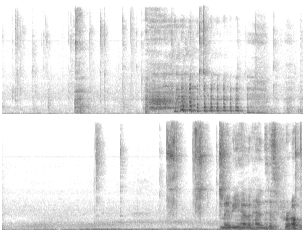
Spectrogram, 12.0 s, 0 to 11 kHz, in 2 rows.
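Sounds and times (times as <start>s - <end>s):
person laughing: 2.9s - 5.2s.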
